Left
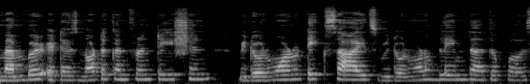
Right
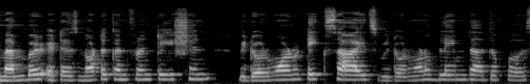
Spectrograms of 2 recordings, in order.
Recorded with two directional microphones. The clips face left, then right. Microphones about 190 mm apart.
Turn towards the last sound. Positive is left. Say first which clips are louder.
# right 4 dB
turn(degrees=-40)  # may be behind; listen again after turning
